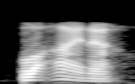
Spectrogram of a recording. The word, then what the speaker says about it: Lahaina: the name of the town how is it pronounced that was destroyed Lahaina yeah Lahaina um I I still can't get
